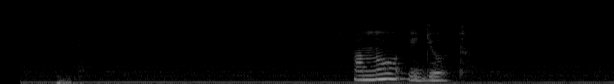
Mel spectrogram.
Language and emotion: Russian, sad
